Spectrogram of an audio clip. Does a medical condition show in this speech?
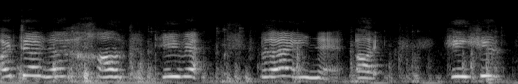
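Yes: cerebral palsy; not quadriplegic.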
